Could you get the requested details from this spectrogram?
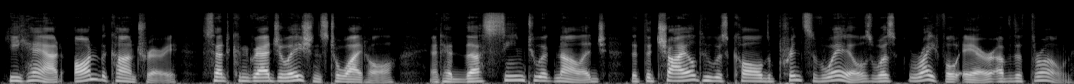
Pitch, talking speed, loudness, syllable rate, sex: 140 Hz, 170 wpm, -20 LUFS, 4.8 syllables/s, male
